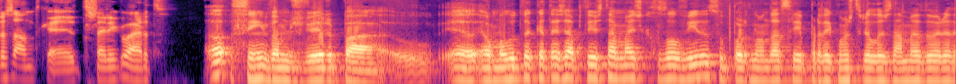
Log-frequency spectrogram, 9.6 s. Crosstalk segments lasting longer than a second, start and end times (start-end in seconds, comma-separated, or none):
none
